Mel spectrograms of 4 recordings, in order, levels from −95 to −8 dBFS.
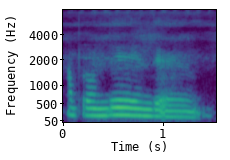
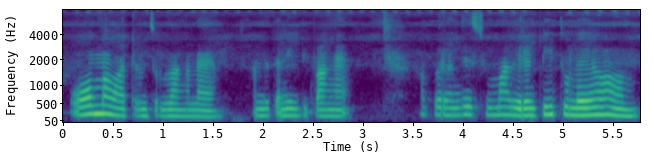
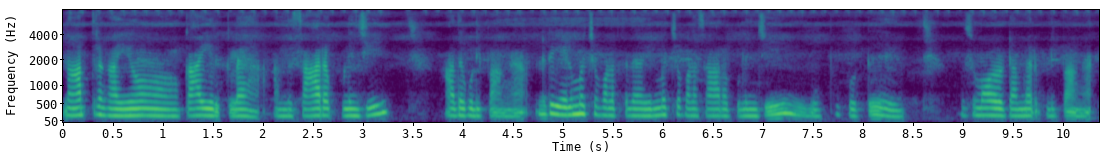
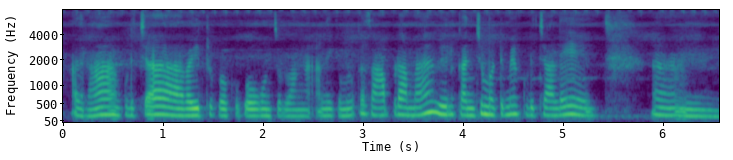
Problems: constant background noise, low volume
